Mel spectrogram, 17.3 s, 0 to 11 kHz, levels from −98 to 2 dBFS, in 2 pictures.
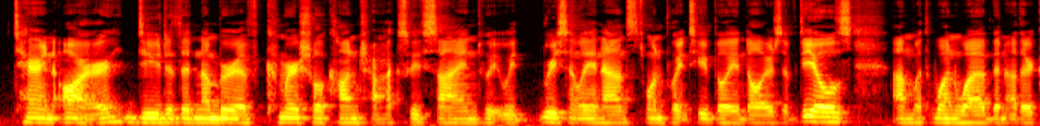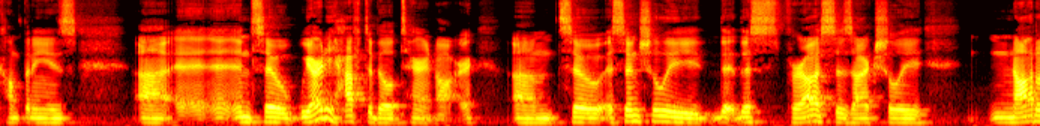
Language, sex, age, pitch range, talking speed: English, male, 20-39, 105-115 Hz, 155 wpm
